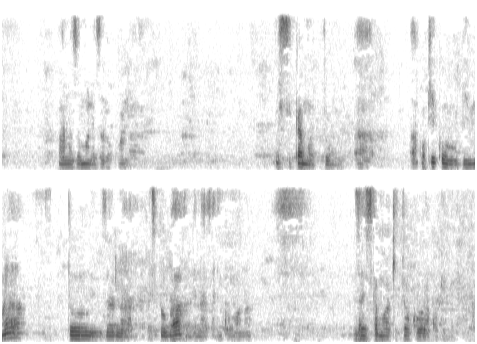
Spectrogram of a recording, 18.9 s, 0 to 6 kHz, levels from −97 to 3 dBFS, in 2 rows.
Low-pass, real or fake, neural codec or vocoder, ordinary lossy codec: 5.4 kHz; fake; vocoder, 22.05 kHz, 80 mel bands, WaveNeXt; MP3, 24 kbps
